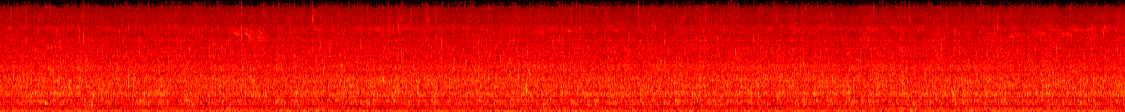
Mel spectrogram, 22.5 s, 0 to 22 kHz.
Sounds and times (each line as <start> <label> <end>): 0.0 Seine river is flowing 22.5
